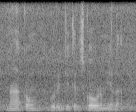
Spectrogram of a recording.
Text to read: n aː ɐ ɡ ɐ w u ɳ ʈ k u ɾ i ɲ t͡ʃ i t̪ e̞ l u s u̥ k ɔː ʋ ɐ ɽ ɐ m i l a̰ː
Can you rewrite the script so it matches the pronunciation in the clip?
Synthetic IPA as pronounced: n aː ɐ k ɐ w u ɳ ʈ ɡ u ɾ i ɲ t͡ʃ i t̪ e̞ l u s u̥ k ɔː ʋ ɐ ɽ ɐ m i l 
